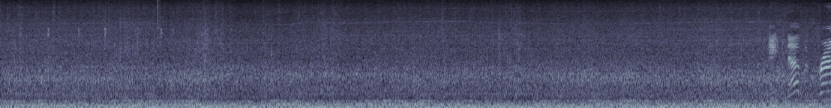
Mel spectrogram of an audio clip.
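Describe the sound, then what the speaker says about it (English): A long freight train running past in Wyoming, a loud continuous rumble and rolling clatter close by for over ten seconds, with a faint squeal near the end. "Long ass trains running out here."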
